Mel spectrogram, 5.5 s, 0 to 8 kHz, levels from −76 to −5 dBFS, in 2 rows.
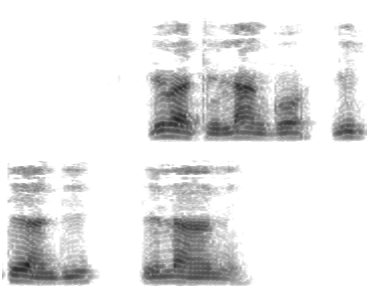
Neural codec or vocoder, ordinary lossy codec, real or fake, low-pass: none; MP3, 24 kbps; real; 7.2 kHz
